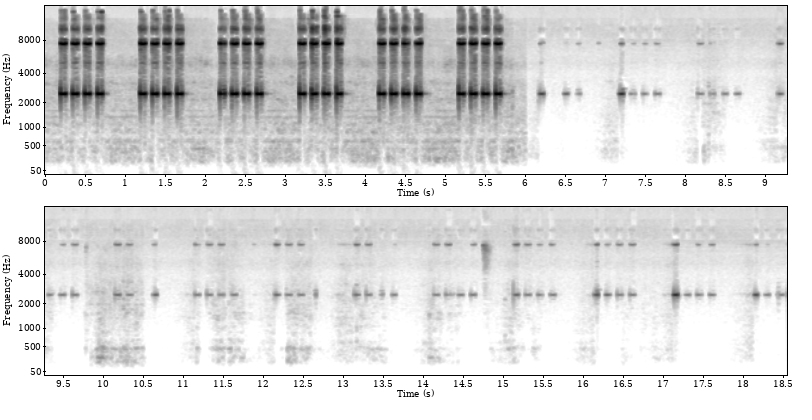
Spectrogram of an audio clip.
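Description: Countdown timer's alarm beeping at zero: six quick groups of four high beeps, about one group a second, for about six seconds, then only faintly. It signals that the timer has run out.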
